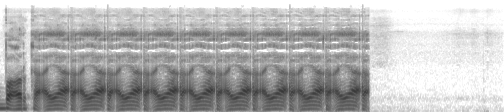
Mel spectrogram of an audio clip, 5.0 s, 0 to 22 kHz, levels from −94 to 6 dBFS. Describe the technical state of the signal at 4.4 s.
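At 4.4 s the speech signal is intact, with no audible fault.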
